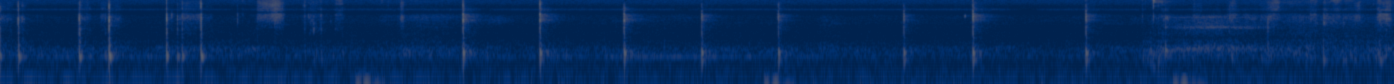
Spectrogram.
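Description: Long nails tap and scratch a tall plastic hair-conditioner bottle with a green label, held upright, its fill level not visible. A quiet series of short, dry, clicky taps carries a hollow plastic tone over a steady low hum. A soft scratching swish rises near the end.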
